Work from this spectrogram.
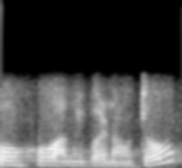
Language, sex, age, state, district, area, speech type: Marathi, female, 30-45, Maharashtra, Thane, urban, conversation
